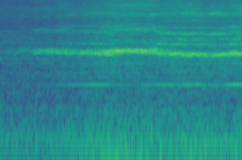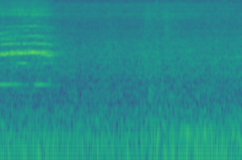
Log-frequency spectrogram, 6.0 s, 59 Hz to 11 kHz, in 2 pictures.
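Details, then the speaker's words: 2014 Acura RDX, 212,000 miles, road test then rolling in reverse: high steady metal-on-metal squeal when braking, brake pedal normal; pads worn to steel (passenger side down to steel, inboard pad low), wear sensor squealing, rotors also need replacing. "I put my foot on the brake, it's making noise. Let's roll the window down. Sounds like the left front brake is steel on steel."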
